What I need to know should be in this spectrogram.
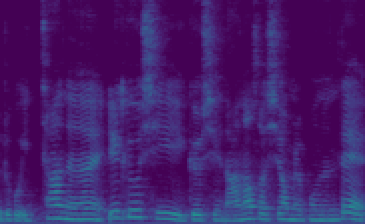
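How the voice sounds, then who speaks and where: A woman with a strong Gyeongsang accent speaks at a fairly slow pace and medium pitch. The room echoes audibly, and background noise is noticeable. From South Korea, Gyeongsang region. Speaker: youtuber, former nurse. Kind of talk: tutorial.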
